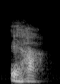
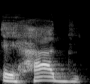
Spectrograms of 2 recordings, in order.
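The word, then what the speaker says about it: אחד: Si pronuncié bien Ejad o dije Ejá. Debe ser Ejad. Porque si no Ejad es otra cosa.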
